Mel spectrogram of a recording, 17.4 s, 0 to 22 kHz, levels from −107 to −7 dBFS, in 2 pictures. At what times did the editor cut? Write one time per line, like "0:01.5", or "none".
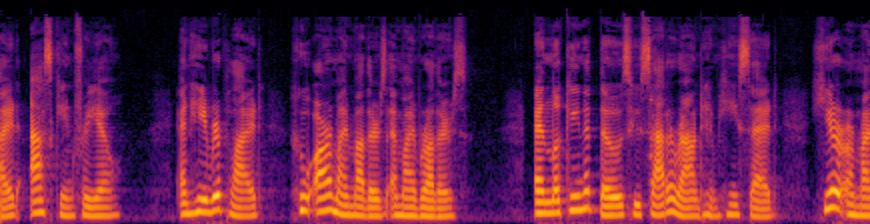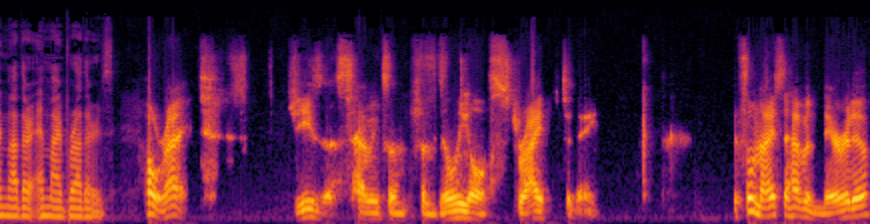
0:10.1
